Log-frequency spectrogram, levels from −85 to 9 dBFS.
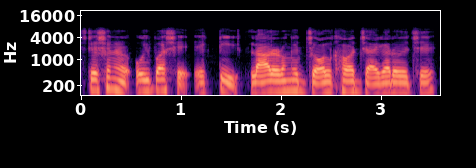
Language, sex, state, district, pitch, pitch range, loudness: Bengali, male, West Bengal, Alipurduar, 125 Hz, 120-140 Hz, -14 LUFS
